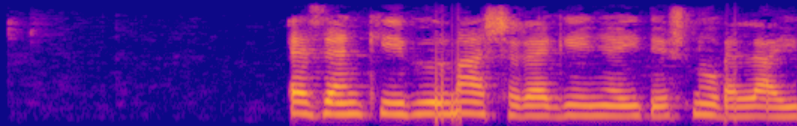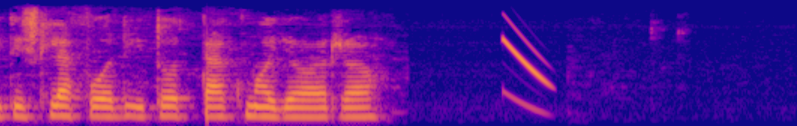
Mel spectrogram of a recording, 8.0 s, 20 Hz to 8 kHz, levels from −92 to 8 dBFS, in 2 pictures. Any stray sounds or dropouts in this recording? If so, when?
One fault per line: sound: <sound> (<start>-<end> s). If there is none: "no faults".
sound: chirp (6.5-6.8 s)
